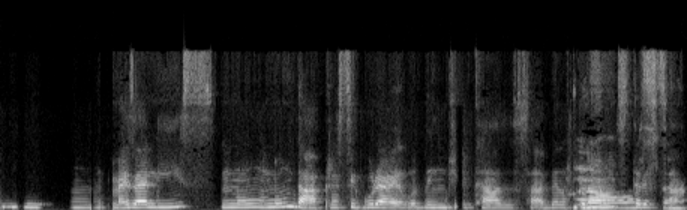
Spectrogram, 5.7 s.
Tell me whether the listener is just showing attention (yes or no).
no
